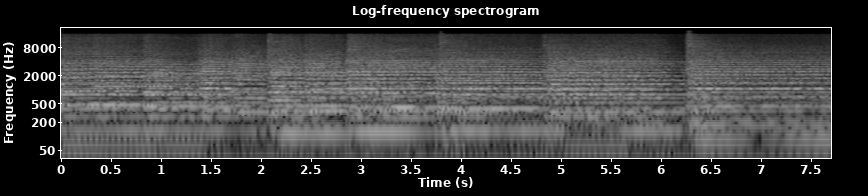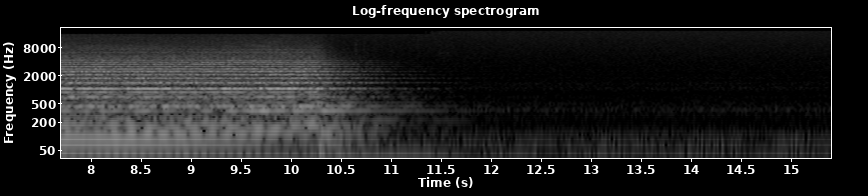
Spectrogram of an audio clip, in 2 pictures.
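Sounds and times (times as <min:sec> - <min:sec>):
concerto grosso allegro: 0:00.0 - 0:11.4.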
